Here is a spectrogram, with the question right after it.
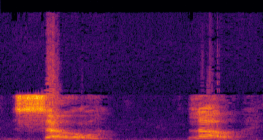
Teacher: is so low there are actually two open syllables aren't they each of the o's is going to be long because there's nothing following them in that syllable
